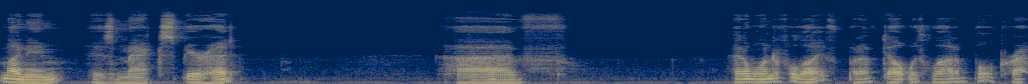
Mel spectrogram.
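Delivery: hoarse, strained voice. Introducing oneself in a life-story video, hoarse voice from laryngitis. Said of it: "I'm dealing with a case of laryngitis".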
